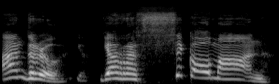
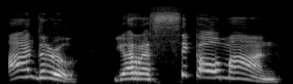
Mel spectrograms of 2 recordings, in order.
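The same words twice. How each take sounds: First: Put-on Scottish accent. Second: A light Scottish try, unrolled R's, slowed on sicko; attempted Scottish accent. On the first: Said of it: "that's how he said it". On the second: Quoting the Scottish heckler at Andrew, a light Scottish attempt. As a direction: have a go at the Scotsman's heckle. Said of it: "It's hard for me to roll those R's".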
